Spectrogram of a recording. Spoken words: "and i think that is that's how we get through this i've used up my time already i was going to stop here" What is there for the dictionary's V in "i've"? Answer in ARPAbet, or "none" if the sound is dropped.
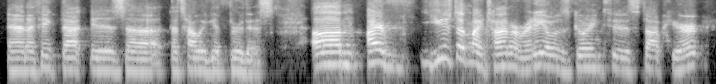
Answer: V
